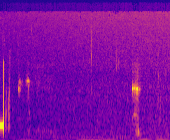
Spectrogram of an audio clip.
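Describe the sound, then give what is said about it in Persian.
Telephone line tones as a radio listener's troubled call cuts off, a few short electronic beeps separated by near silence and a faint low hum. “بله تماس شنونده ما خیلی مشکل داشت و تماسشان هم قطع شد.”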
